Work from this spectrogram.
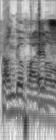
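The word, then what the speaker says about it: Tagovailoa: I love his name, but it's Tunga Vailoa.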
